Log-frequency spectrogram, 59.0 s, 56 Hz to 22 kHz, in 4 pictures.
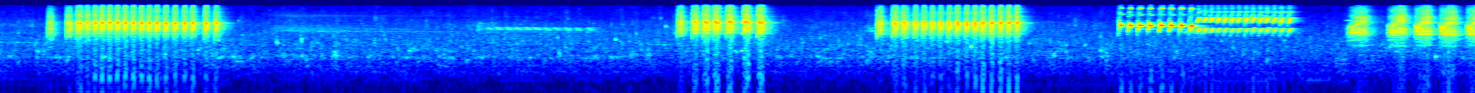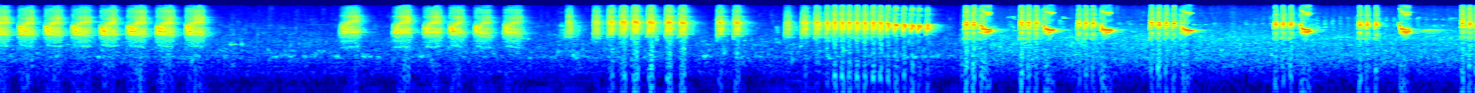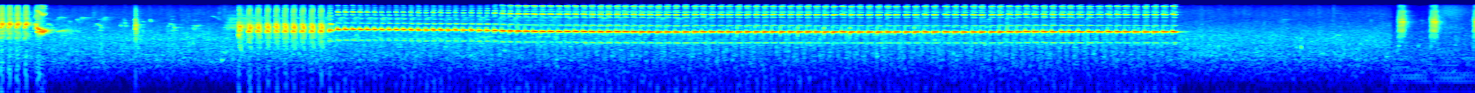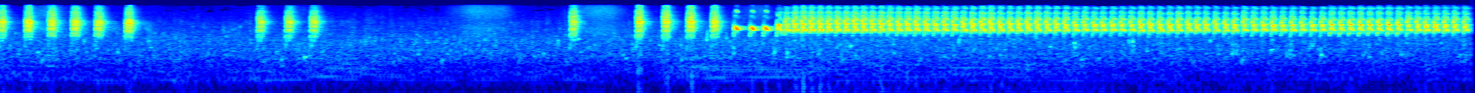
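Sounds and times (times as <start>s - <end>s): songbird rapid high notes: 31.8s - 41.4s.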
